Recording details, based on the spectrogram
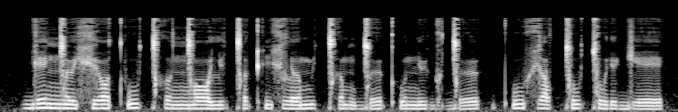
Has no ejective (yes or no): no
